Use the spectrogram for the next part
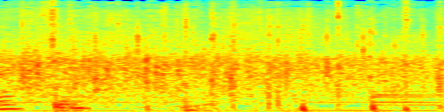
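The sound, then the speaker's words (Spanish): A burst of audience applause, a dense steady patter of many hands clapping at once, with faint voices mixed in underneath. “Un aplauso, un aplauso, por aplauso,”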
